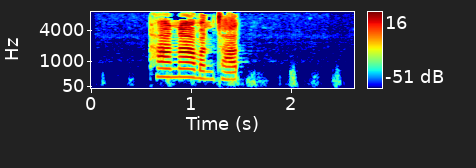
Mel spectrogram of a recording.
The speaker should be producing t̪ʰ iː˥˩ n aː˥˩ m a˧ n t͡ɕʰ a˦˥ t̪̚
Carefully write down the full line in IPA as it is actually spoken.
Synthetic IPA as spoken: t̪ʰ aː˥˩ n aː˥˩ m a˧ n t͡ɕʰ a˦˥ t̪̚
